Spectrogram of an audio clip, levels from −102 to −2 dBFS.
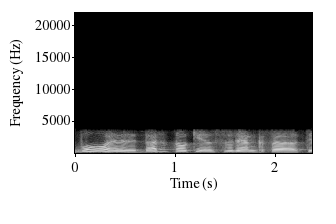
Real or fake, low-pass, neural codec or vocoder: fake; 3.6 kHz; codec, 16 kHz in and 24 kHz out, 0.6 kbps, FocalCodec, streaming, 4096 codes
